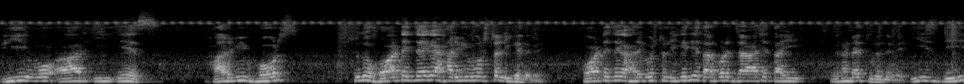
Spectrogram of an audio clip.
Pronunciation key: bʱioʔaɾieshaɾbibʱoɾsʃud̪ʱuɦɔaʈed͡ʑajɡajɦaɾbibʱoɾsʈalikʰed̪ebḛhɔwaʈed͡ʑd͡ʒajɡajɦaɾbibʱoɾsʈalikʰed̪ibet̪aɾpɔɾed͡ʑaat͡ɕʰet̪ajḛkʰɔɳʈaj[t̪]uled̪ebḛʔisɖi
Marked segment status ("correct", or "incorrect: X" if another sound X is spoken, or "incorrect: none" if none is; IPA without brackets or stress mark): correct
